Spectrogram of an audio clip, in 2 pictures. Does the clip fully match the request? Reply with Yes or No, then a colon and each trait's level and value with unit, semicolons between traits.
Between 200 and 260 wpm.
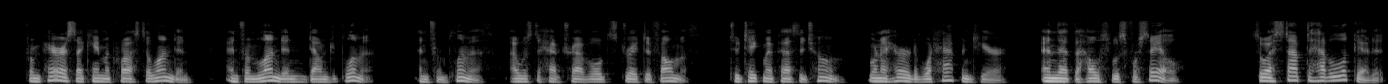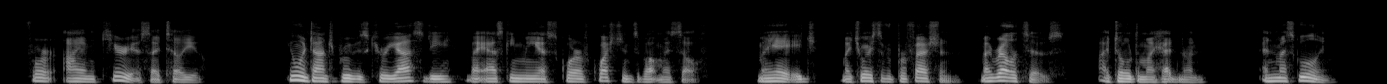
Yes: fast, 205 wpm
